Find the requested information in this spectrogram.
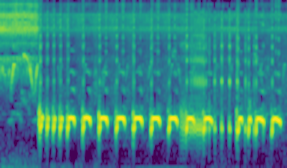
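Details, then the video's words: Local Java zebra dove in Cilacap, Central Java, sings a steady, fast series of some twenty hooked, ringing cooing notes, evenly spaced and slightly rougher in the middle, after a faint chirp from another bird. "SUARA BURUNG PERKUTUT LOKAL JAWA GACOR"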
